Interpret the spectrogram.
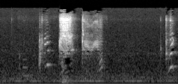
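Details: Pet budgerigar indoors, said to drop swear words, chattering in raspy, broadband squawks and chirps with one loud harsh burst near the middle, over a steady low hum.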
